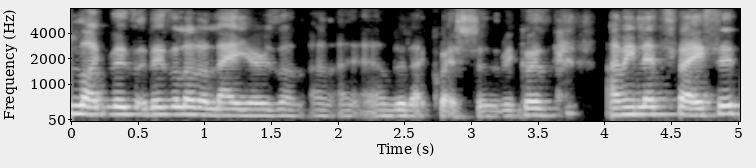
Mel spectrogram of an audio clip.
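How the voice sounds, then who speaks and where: A woman with a medium pitch and a dark, mellow tone talks at a fairly quick pace. Her intonation stays fairly even, but her loudness swings widely. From Quebec, Canada. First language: French. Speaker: spiritual business mentor. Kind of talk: interview.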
